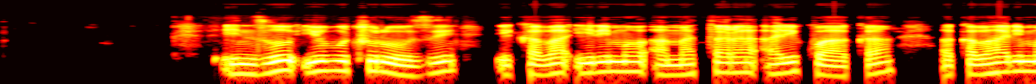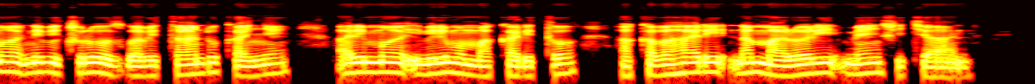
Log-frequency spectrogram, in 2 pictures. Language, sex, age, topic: Kinyarwanda, male, 18-24, health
